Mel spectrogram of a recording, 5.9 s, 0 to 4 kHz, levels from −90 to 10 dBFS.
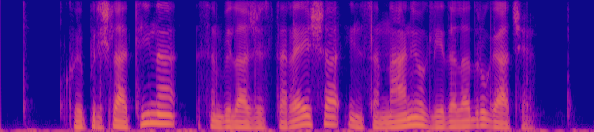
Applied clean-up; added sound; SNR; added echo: neural mask model Resemble Enhance denoiser.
